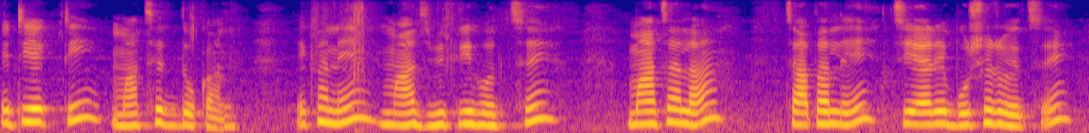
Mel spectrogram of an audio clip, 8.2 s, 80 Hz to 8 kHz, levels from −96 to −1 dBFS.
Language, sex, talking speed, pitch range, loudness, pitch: Awadhi, female, 105 wpm, 215-265 Hz, -16 LUFS, 235 Hz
